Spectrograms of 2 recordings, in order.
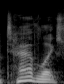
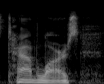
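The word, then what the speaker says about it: tavlek: Now the uh tavlex which Kiteon mispronounces as tavlars throughout the episode to the great annoyance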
